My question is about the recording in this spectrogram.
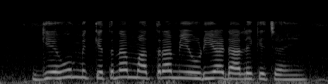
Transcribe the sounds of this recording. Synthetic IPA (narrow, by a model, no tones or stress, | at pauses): ɡeːɦũmẽkɪt̪namaːt̪ɾamẽʊɽɪjaɖaːleket͡ʃaːɦẽː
